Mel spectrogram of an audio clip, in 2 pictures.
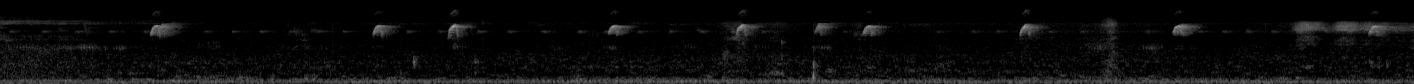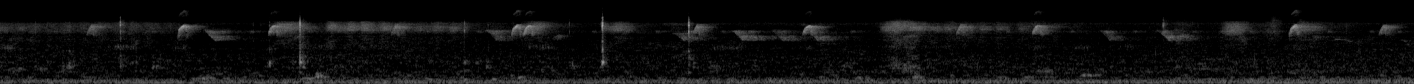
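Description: Small birds chirping: short, high chirps repeated every second or two, over a faint steady background hum of forest ambience.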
